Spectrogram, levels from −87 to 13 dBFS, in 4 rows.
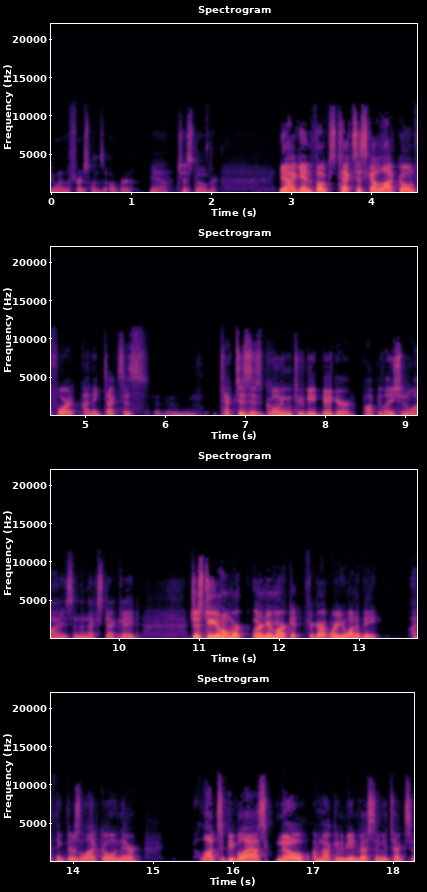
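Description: From 7.29 to 8.07 s, before "population wise in the", robotic sound from repeated short buffers produces a metallic 50 Hz buzz, likely from looped 20 ms chunks. A spectrogram would show rigid, evenly spaced harmonic lines.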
